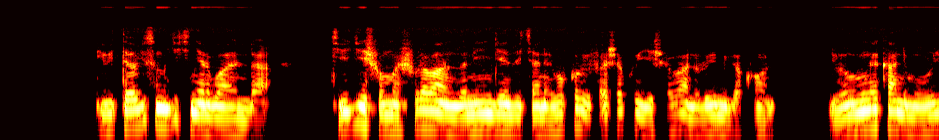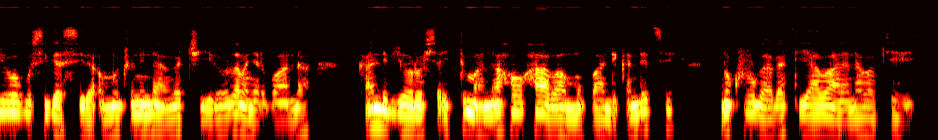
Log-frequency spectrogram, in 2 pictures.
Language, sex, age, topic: Kinyarwanda, male, 25-35, education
